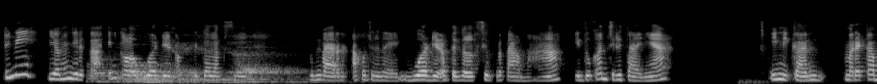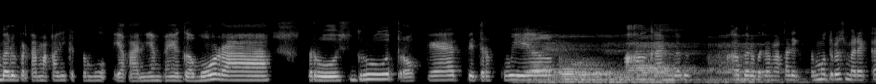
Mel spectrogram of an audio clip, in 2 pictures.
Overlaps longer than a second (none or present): present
